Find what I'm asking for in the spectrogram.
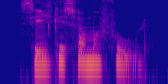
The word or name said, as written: SILKESOMMERFUGLE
